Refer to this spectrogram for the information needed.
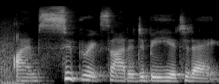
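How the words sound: The sentence is spoken at a low pitch. "listen to this sentence in a low pitch"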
